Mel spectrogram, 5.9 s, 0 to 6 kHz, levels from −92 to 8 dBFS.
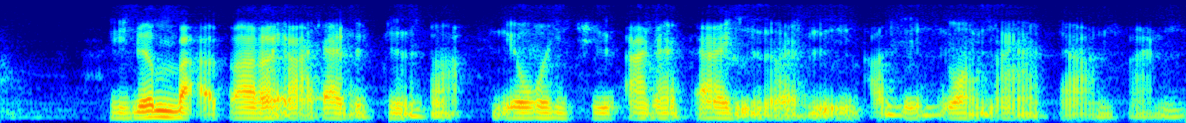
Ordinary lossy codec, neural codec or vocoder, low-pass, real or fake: none; autoencoder, 22.05 kHz, a latent of 192 numbers a frame, VITS, trained on one speaker; 5.4 kHz; fake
